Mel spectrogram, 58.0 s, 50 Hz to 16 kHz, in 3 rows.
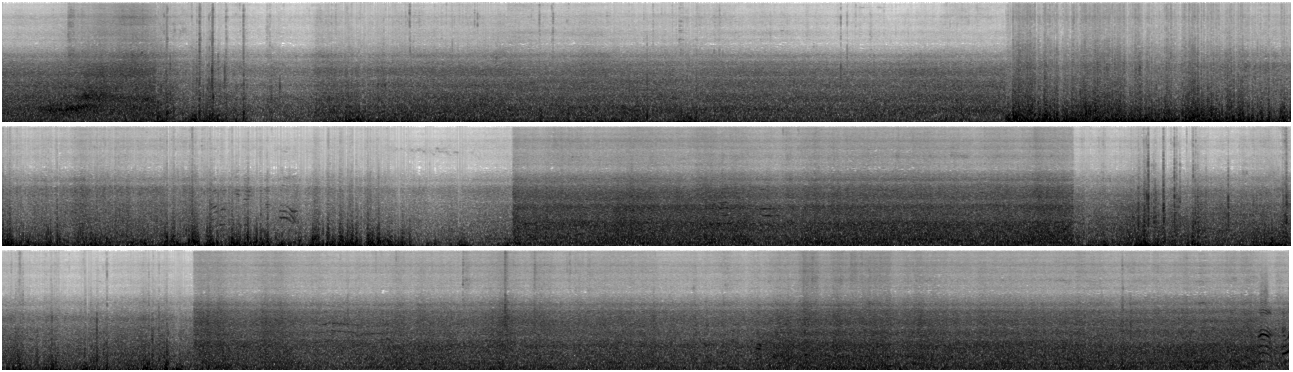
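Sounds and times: driving rain: 0.0s - 57.9s
strong wind buffeting microphone: 0.0s - 57.9s.

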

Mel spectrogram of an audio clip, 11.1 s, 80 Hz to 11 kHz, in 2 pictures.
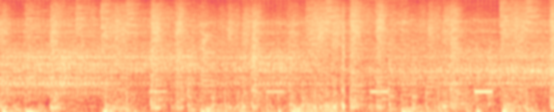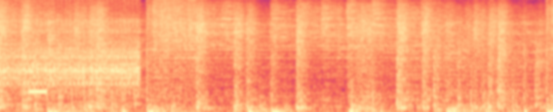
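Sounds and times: music with hissing texture: 0.0s - 11.0s
short electronic beep: 2.6s - 5.2s, 5.8s - 6.1s.

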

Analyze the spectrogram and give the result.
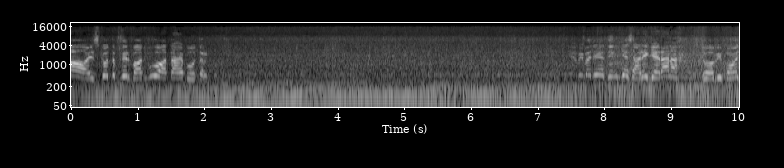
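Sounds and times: truck engine humming: 0.0s - 10.0s.

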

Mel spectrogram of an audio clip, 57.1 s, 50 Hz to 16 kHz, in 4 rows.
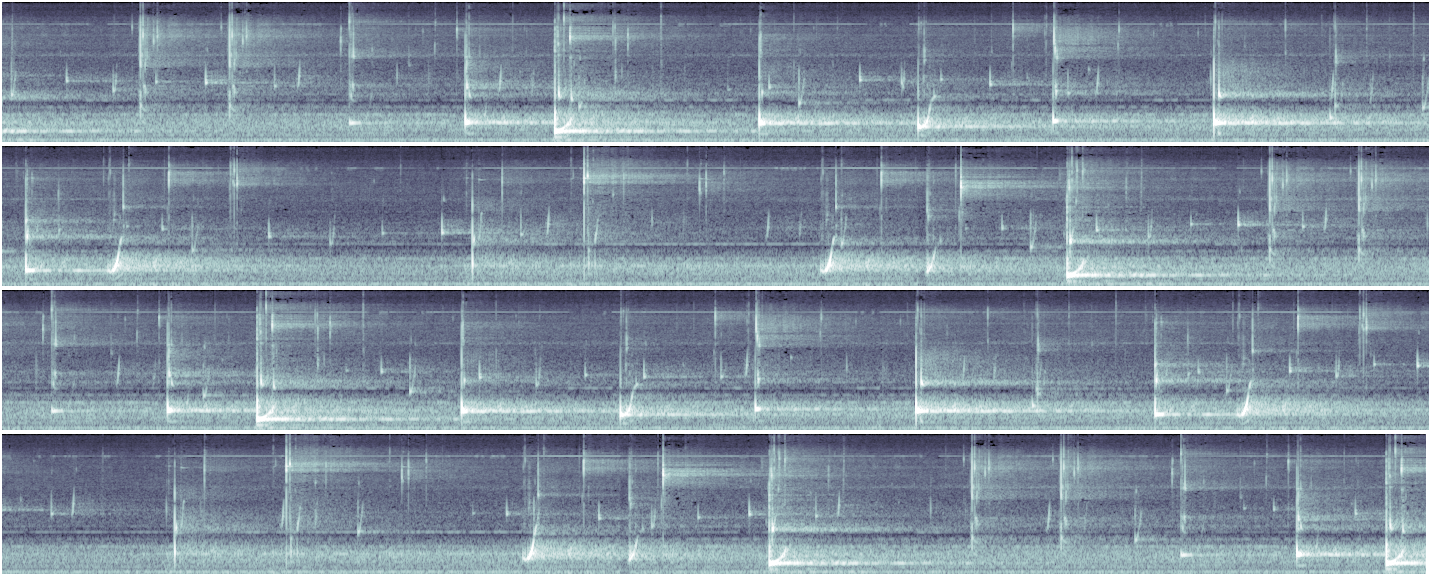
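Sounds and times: water drops plinking into water: 0.0s - 57.0s.

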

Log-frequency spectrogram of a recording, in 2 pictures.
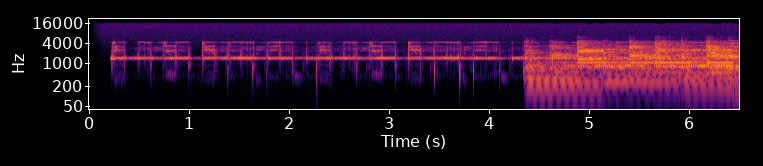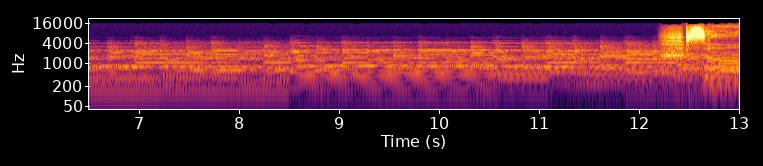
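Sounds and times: tinny picked guitar: 0.2s - 13.0s
rock band with distorted guitars: 2.1s - 13.0s.

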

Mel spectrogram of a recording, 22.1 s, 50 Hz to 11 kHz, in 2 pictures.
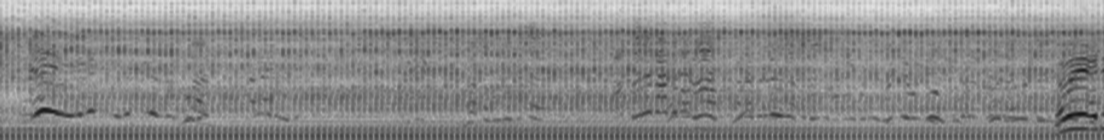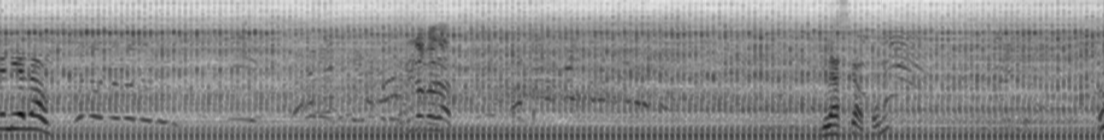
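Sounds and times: small engine running: 0.0s - 22.0s
people talking: 0.3s - 3.0s, 6.1s - 12.8s, 13.4s - 17.8s.

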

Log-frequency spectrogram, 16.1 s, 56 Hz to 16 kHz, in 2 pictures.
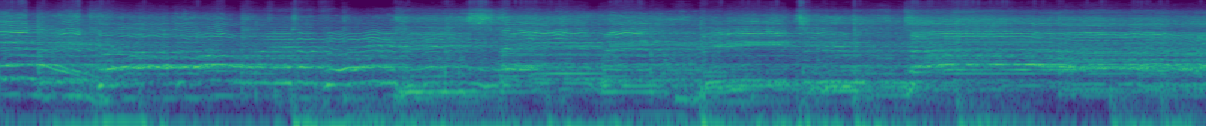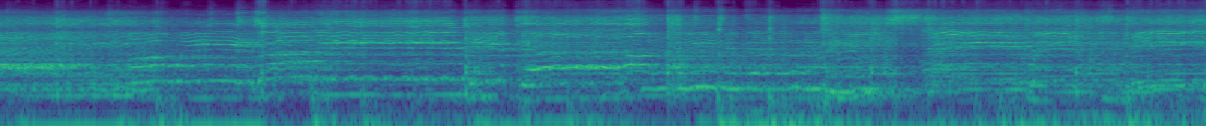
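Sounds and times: heavy bass: 0.0s - 16.0s
keyboards: 0.0s - 16.0s
vocal group singing in harmony: 0.0s - 16.0s.

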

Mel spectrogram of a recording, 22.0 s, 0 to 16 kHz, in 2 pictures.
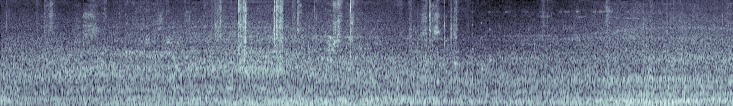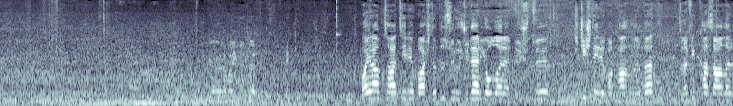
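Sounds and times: road traffic hum: 0.0s - 22.0s.

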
